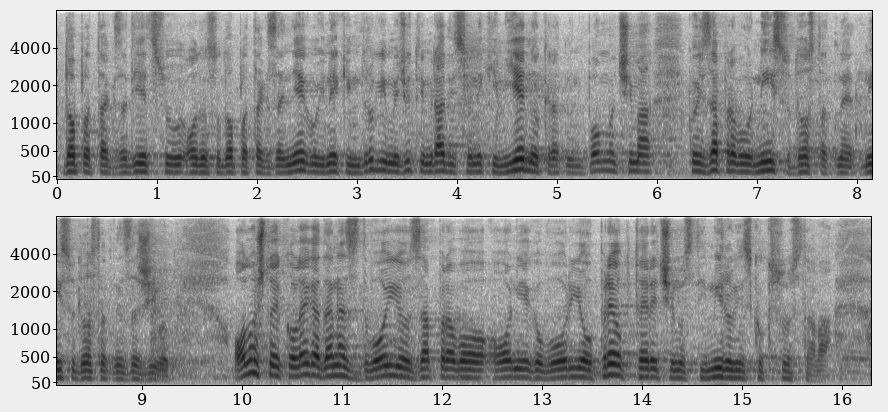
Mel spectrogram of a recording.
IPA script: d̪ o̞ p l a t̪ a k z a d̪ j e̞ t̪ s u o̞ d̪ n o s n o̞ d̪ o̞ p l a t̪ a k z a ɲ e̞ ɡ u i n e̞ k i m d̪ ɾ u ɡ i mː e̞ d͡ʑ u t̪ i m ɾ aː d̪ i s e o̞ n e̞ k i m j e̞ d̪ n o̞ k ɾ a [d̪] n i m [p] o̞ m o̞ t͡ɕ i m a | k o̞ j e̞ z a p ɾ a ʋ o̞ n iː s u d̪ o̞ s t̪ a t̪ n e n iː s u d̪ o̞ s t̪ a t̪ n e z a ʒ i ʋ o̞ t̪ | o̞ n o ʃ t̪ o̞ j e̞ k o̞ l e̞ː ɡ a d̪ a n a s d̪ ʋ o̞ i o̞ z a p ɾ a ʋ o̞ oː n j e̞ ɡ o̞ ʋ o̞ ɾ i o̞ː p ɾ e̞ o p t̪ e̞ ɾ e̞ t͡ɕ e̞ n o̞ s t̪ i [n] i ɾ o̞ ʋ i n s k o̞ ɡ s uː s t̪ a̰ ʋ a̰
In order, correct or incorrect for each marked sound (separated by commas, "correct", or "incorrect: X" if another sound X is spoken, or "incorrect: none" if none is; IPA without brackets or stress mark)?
incorrect: t̪, correct, incorrect: m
